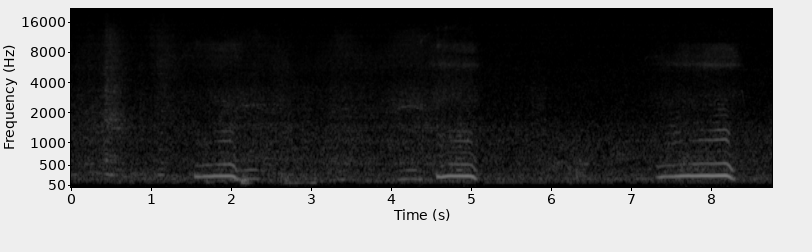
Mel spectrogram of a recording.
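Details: Cat snoring: three drawn-out, buzzy, nasal tones of under a second each, spaced about three seconds apart in a quiet room, with a faint hiss behind them.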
